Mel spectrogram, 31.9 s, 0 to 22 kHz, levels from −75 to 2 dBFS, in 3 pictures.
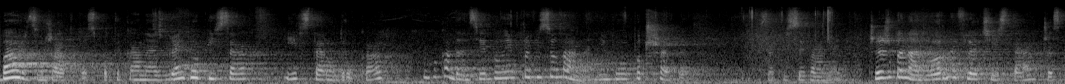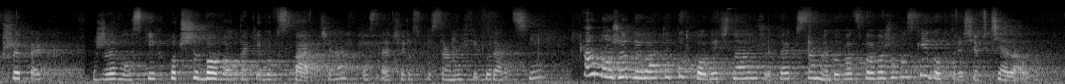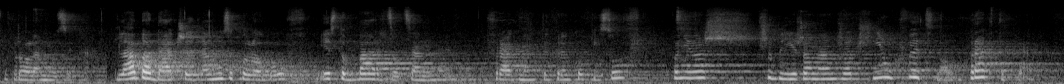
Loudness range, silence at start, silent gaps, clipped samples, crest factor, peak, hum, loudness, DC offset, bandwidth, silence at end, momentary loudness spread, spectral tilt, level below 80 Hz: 6 LU; 0 s; none; under 0.1%; 22 dB; -2 dBFS; none; -23 LUFS; under 0.1%; 15.5 kHz; 0 s; 14 LU; -5.5 dB/octave; -44 dBFS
